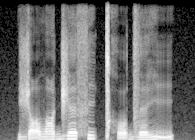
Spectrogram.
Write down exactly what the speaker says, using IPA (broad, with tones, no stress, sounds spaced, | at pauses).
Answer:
ʒ ḛ˩ ðˤ e˨ d͡ʒ ɛ˥ s i˥ ǀʰ ɔ̰˨ d͡z ɛ˨ ɣ ḭ˥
